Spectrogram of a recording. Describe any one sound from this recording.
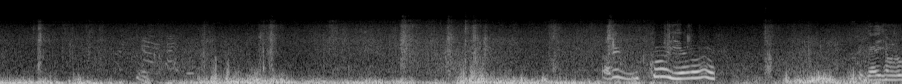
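Dry leaves crunch under footsteps.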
